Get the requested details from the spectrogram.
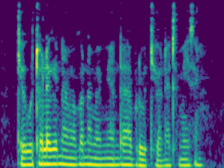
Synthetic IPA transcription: ke˨ɡu˦tɔ˦lɛ˦ɡɪ˦na˨mɛ˨ɡɔ˦na˨mɛ˨mi˦a˦nda˦bɾu˨ti˨o˨nɛ˦tmi˦sɪ˦ŋ

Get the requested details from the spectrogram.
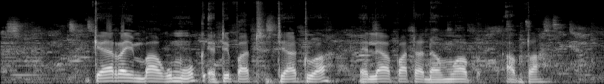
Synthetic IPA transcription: kɛ˦ɾa˦i˨mba˦˨ɣu˦mʊ˨˦kɛ˨tɪ˦pa˦tti˨a˦tu˦a˦ | ɛ˨lɛ˦a˦˨pa˦ta˨da˨mu˦aa̰˨pta˦

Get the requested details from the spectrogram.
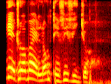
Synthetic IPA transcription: e˦˨tu˦a˦ba˦ɛ˨lɔ˦ŋte˨vi˦vi˨d͡ʒɔ˨

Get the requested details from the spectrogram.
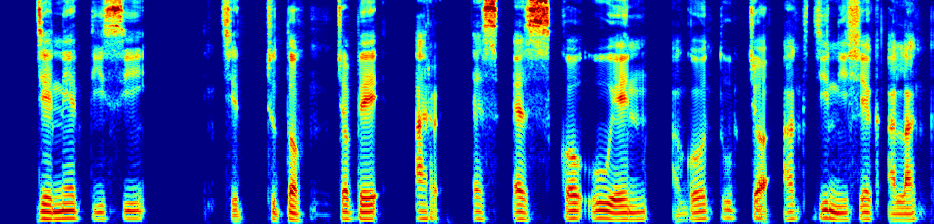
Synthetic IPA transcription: d͡ʒe˨ne˦ti˨si˦˨ | t͡ʃu˨tɔ˨k̚ | t͡ʃɔ˦be˦ | a˦ɾ | ɛsɛ˦skɔ˦ʔu˦we˨n | a̰˨ɡɔ˦tu˦p̚t͡ʃɔ̰˦a˦kd͡ʒi˦ni˨ʃe˦ka˨la˦k̚

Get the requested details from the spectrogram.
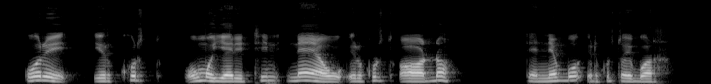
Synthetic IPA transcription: ʔu˦ɾe˨ | i˨ɾkʰu˦ɾt̪ | o˦mo˨ja˨ɾi˨tʰi˦nːɛwu˨ʔi˨ɾku˦ɾt̪ɔɗɔ˦ | tɛ˨nɛ˦ɓɔ˦ʔi˨ɾku˦ɾt̪o˦i˦ɓɔ˦ɾ

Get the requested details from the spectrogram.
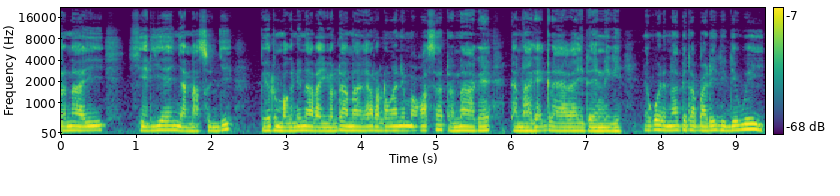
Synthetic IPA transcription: a˨na˨ji˦ | ʃe˨ɾje˦ɲa˨na˨sʊ˨d͡ʒɪ˦ | pe˨ɾu˨mo˨ki˨ni˦na˨ɾa˨jo˨lta˦na˦ja˦ɾɔ˨lʊ˦ŋa˦ni˦ma˨kɔ˦sa˦ta˨na˦kɛ˦ta˨na˨kɛ˨˦ŋɡɪ˦ɾa˨ja˨ka˦i˨tɛ˨nɪ˨kɪ˨nɛ˦ko˦ɾe˨na˦pɪ˦ta˨pa˨ɾe˦ti˨de˦we˦i˦

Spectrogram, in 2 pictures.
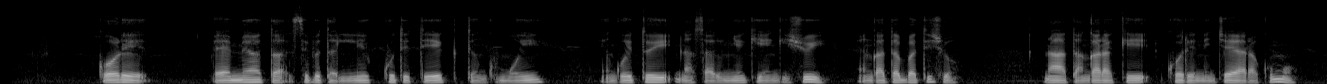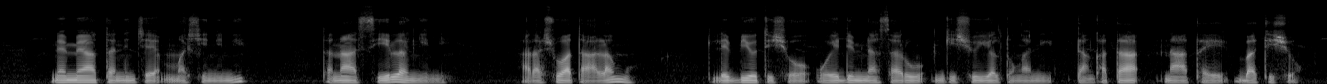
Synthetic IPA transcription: kɔ˦ɾe˨ | pɛ˨˦mɛ˦a˦ta̰˨se˦pe˨ta˨li˨le˦ku˦te˨te˨˦kte˨ŋɡu˨mo˨i˦ | ɛ̰˨ŋɡo˨i˦to˦i˦na˨sa˨ɾu˨ɲɛ˦ki˨ɛ˨ŋɡi˨ʃu˦i˨ | ɛ̰˨ŋɡa˦ta˦ba˦ti˦ʃɔ˨ | na˦˨ta˨ŋɡa˦ɾa˨ke˦kɔ˦ɾe˨ni˨ɲt͡ʃɛ˦a˨ɾa˨ku˦mɔ˨ | nɛ˦mɛ˦a˦ta˨nɪ˦nt͡ʃɛ˨ma˨ʃi˨ni˨ni˦ | ta˨na˦˨siː˨˦la˦ŋi˨ni˨ | a̰˨ɾa˨ʃu˦a˨taː˨la˦mu˨ | le˦bi˦ɔ˦ti˨ʃɔ˨ɔ˨e˦de˦mi˨na˨sa˨ɾu˦ŋɡi˨ʃu˦i˦ɛ˦ltɔ˨ŋa˨ni˨ | ta˨ŋɡa˦ta˦ | na˦˨ta˨e˦ba˨ti˦ʃɔ˨

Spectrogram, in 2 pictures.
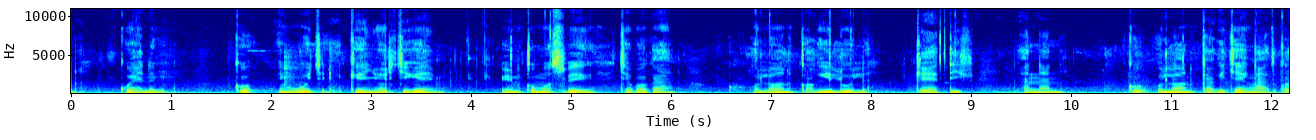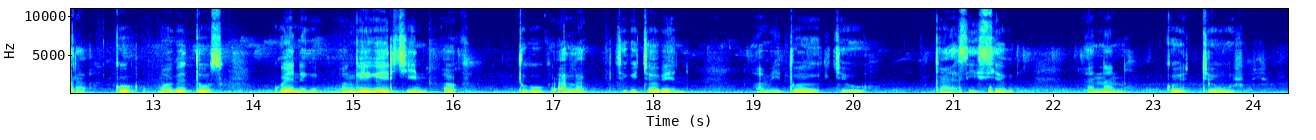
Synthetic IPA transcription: kwe˨ne˦kko˦ | i˦mu˨t͡ʃi˦ke˨ɲo˨rt͡ʃi˨ke˦m | i˨nko˦mo˨swe˨kt͡ʃe˨bɔ˦ka˦ | u˨lɔ˦nka˨ki˦lu˨lke˨ti˦k | a˨na˨n˦ | ko˦u˨lɔ˦nka˨ki˦t͡ʃe˦ŋa˨tkɔ˨ɾa˦ko˦mɔ˨be˦to˦skwe˦nɪ˨ka˨ŋɡe˨ke˦˨rt͡ʃi˨nɔ˦ktu˦ku˦ka̰˨la˦k̚t͡ʃe˨ki˦t͡ʃɔ˦be˦˨n | a˨mi˨twɔ˦kɪ˦kt͡ʃe˨u˦ | ka˨si˨sje˦k | a˨na˨n | ko˦t͡ʃe˦u˦ɾ

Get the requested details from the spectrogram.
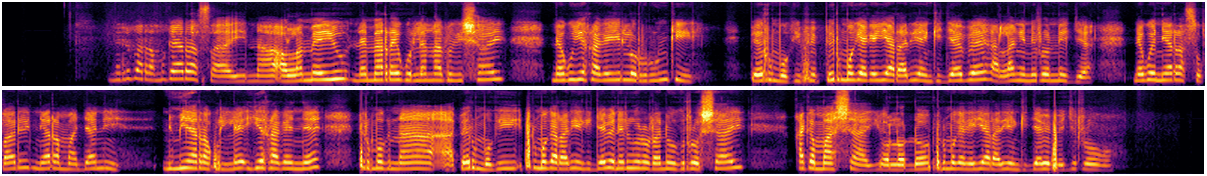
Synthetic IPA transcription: nɛ˨ɾɪ˦pa˨ɾa˨mʊ˦kɛ˦a˦ɾa˨sa˨i˨na˨ɔ˨la˦me˦ju˦nɛ˦m˦a˦ɾa˦ɪ˦kʊ˨lɛ˦na˦pɪ˦kɪ˦ʃa˦i˦nɛ˦ku˦jɛ˦ɾa˨kɛ˦ɪ˦lo˨ɾu˨ɾu˦ŋɡi˨ | pɛɾu˦mo˨kipe˦ɾu˦mo˦ki˦a˨kɛ˦ja˨ɾa˨˦ɾi˦ɛ˨ŋkɪ˨d͡ʒɛ˦pɛ˦a˨la˦ŋɛ˨ni˦ɾo˦ne˨d͡ʒa˨nɛ˦k̬we˦ni˦a˦ɾa˨sʊ˨ka˦ɾi˦ni˦a˦ɾa˨ma˨d͡ʒa˦ni˦ | ni˦mi˦a˦ɾa˨ku˨lɛ˦i˦jɛ˦ɾa˦kɛ˦ɲɛ˦pi˦ɾu˦mo˦kina̰˦pɛ˦ɾu˦mo˨ki˦pi˦ɾu˦mo˦ki˦a˨ɾa˨˦ɾi˦ɛ˦ŋɡɪ˨d͡ʒɛ˦pɛ˦nɛ˦ɾi˦we˦nɔ˨ɾa˨˦ne˦o˨ki˦ɾɔ˨ʃa˦i˦ | ka˦kɛ˨˦ma˨ʃa˨i˨ɔ˨lɔ˨dɔ˦pi˦ɾumo˦ki˦a˨kɛ˦ja˦˨ɾa˨ɾi˦ɛ˨ŋki˨d͡ʒɛ˦pɛ˦˨pɛ˨˦d͡ʒi˦ɾo˦kɔ˨

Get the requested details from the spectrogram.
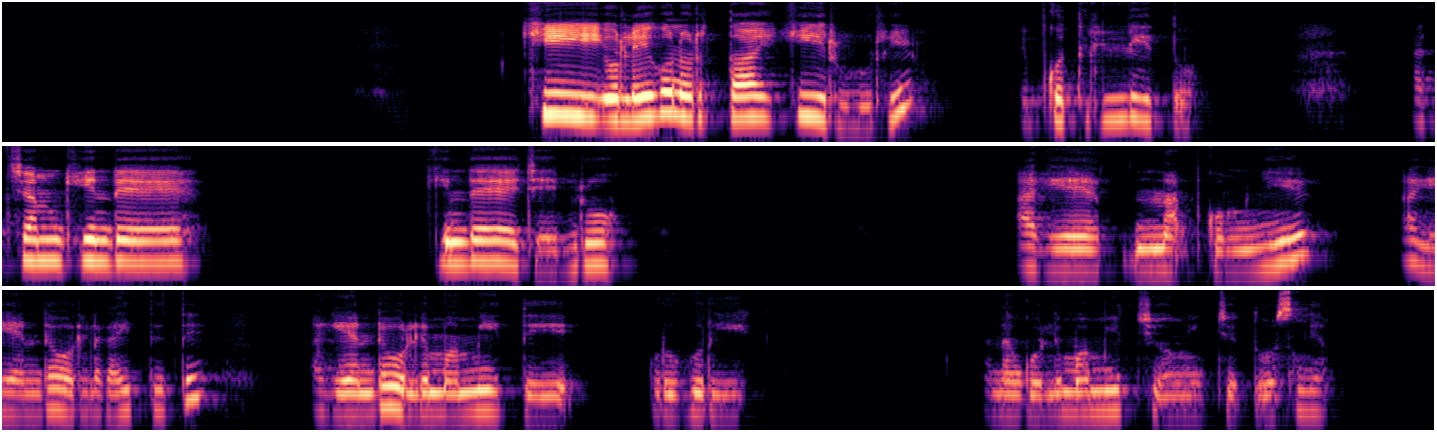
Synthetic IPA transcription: kʰi˦o˨le˨i˦ko˦no˨ɾtɔ˦jki˦ɾu˨ɾi˦ | e˨pko˦t̪ili˦to˨ | a˨t͡ʃa˦mkɪ˦ndɛ˦ | kɪ˦ndɛ˦t͡ʃɛ˨bi˦ɾo˦k̚ | a˨kɛ˨na˨pko˨mɲe˦ | a˨kɛ˨ndɛ˦o˨lɛ˨ka˨itete˦ | a˨kɛ˨ndɛ˦o˨le˦mami˦te˨ | ku˨ɾo˨ku˦ɾi˨k̚ | a˨na˨ŋɡo˨le˦mami˦t͡ʃjɔ˨ŋi˨t͡ʃe˨to˨sɲa˦p

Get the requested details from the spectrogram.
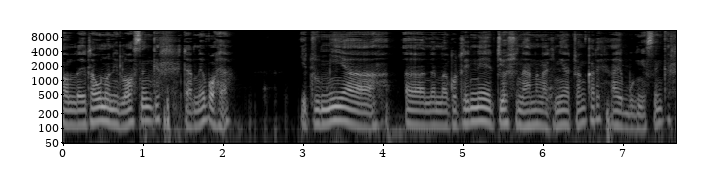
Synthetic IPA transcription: ɔ˨la˨i˨ɾa˦u˦nɔ˨ni˨lɔ˦sɛ˦ŋɡɛ˦ɾta˨nɛ˦βɔ˨ɦa˦ | i˨tu˨mi˦a | na˨na˨kɔ˨ti˦nɛ˦ti˦ɔ˦ʃi˨na˨ha˦na˦ŋɡa˨ki˨ni˦a˨twa˦ŋka˦ɾɛ˦a˨i˨ɓu˨ŋɛ˨sɛ˦ŋɡɛ˦ɾ

